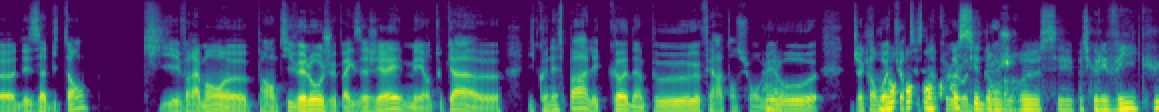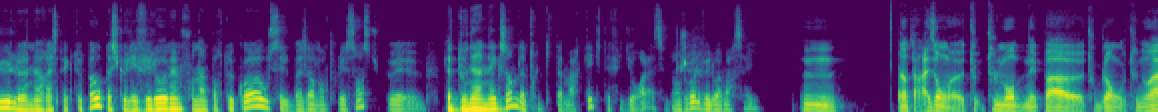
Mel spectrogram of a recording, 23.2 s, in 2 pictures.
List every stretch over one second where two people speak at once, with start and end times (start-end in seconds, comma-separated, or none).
8.6-10.2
